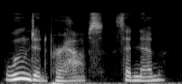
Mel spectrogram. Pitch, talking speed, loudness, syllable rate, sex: 195 Hz, 130 wpm, -17 LUFS, 3.8 syllables/s, female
